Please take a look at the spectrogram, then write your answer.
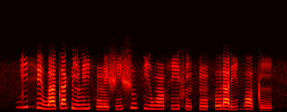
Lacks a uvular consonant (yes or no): yes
